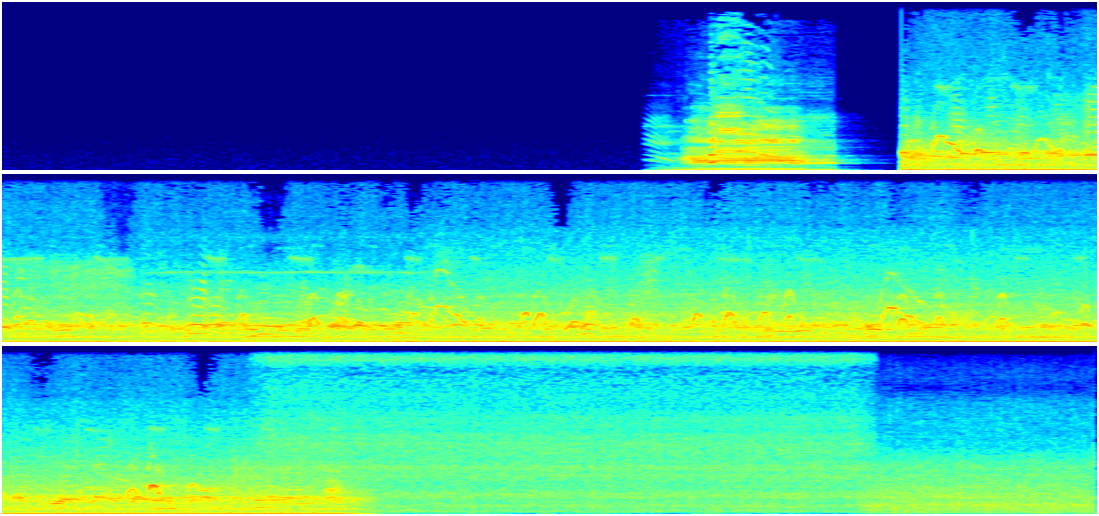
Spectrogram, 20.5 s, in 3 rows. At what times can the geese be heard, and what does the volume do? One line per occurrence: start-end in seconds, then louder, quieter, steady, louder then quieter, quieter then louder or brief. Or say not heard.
4.0-16.1 steady.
